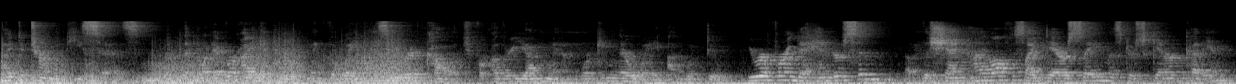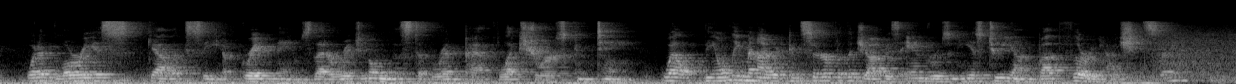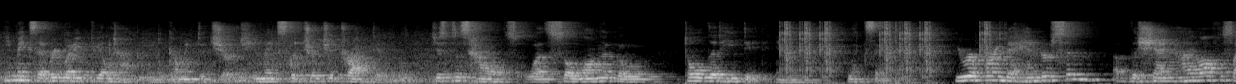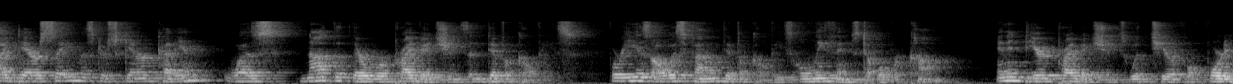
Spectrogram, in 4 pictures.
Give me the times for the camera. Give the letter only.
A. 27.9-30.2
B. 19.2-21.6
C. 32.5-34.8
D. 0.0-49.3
C.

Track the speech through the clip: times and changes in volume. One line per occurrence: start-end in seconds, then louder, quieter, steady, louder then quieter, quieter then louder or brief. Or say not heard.
0.0-49.3 steady.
